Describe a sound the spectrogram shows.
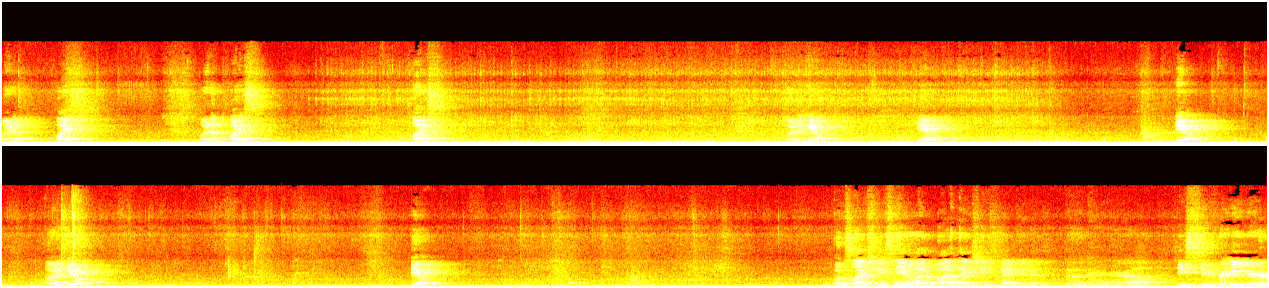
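A young man gives short commands and praise to a dog, close by, in a slightly echoing room.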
